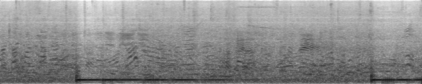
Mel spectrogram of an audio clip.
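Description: A deep ceremonial gong struck twice, about four and a half seconds apart, each stroke ringing on with a steady low hum for a couple of seconds over crowd chatter.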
